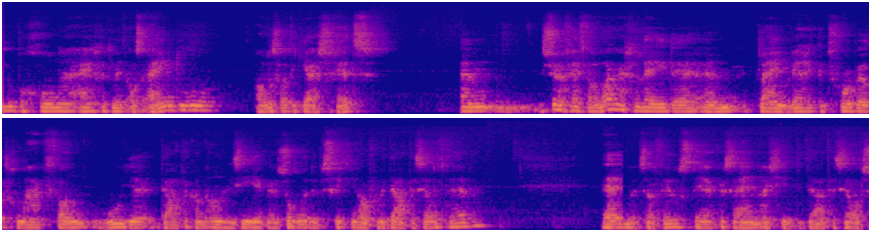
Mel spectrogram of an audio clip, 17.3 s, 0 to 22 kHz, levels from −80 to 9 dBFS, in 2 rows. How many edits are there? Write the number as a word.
two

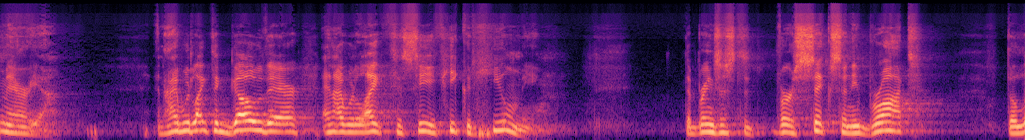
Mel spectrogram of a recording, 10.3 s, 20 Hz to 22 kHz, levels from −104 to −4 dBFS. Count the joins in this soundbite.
zero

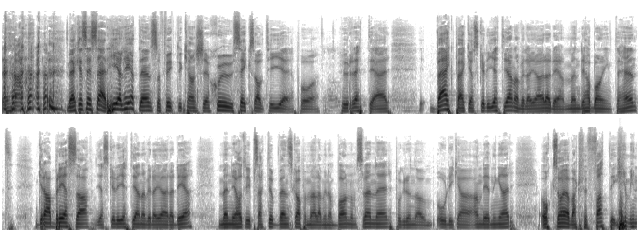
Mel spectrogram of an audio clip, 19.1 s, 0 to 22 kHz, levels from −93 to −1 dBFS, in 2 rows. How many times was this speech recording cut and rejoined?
one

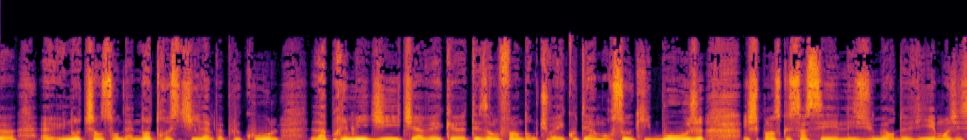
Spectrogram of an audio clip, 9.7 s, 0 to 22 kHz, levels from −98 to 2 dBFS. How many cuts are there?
one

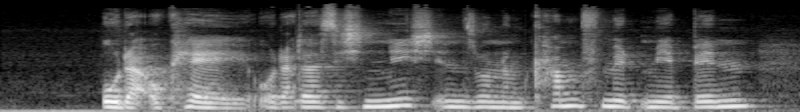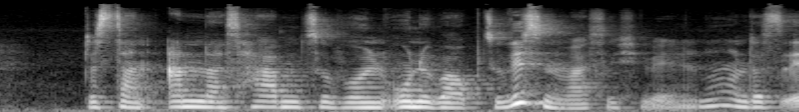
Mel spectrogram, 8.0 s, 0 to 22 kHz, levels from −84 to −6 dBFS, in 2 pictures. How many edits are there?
one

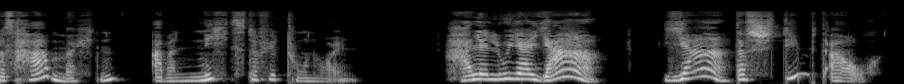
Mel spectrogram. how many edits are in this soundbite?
one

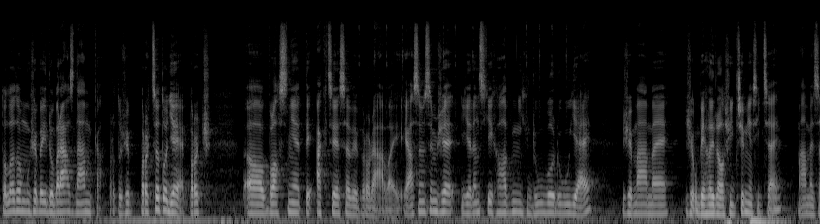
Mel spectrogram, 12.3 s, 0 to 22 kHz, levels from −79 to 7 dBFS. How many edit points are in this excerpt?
one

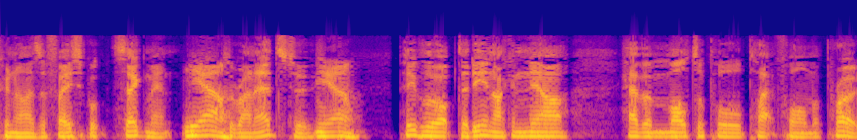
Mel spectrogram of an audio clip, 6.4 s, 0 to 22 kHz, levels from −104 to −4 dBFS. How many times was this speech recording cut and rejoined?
zero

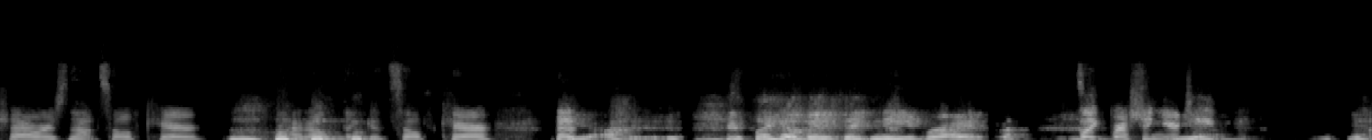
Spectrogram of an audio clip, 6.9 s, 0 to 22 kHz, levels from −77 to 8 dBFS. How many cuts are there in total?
one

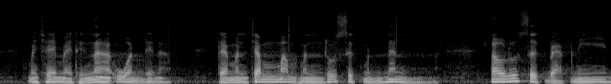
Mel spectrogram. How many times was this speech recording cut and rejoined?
one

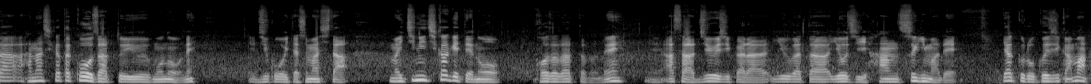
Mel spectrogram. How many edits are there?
zero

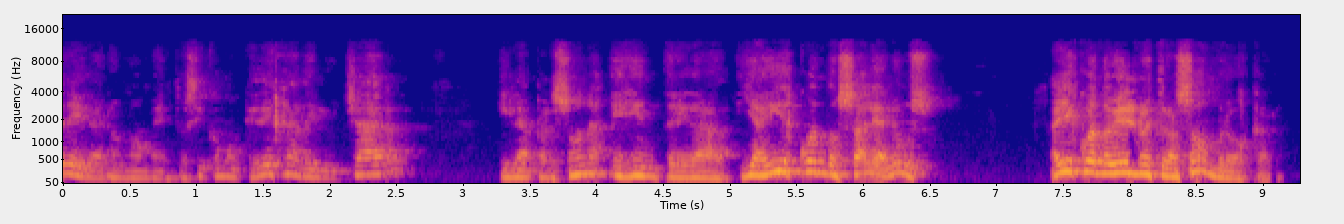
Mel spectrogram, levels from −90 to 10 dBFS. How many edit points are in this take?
one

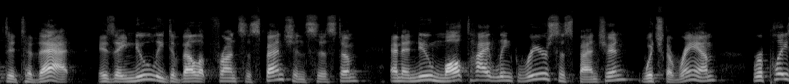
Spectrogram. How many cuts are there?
one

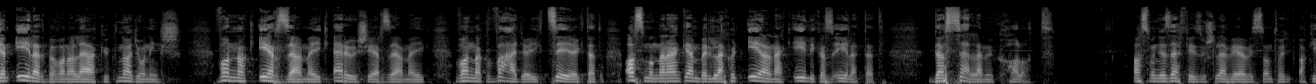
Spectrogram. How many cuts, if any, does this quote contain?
zero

